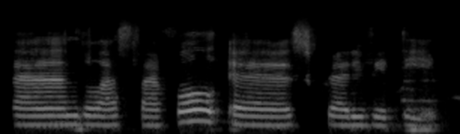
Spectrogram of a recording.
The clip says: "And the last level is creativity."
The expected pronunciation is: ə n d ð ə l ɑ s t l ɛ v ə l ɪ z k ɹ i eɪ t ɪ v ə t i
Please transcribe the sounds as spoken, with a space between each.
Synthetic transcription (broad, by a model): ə n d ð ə l ɑ s t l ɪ f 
